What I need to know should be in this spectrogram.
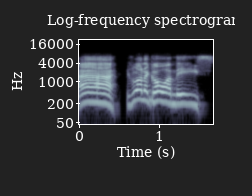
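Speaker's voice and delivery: put-on thick Northern Irish accent throughout. Describing an actress in a show, quoting what she says, strong Northern Irish accent. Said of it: "she's got a very strong Northern Irish accent".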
